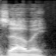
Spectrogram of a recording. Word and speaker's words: Zooey: Isn't that Zoe? Yes, well, apparently it's Zoe, yeah. But there's two O's in it. So it's spelled Zooey. So why the fuck is she being called Zoe? That's incorrect. It's Zooey.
